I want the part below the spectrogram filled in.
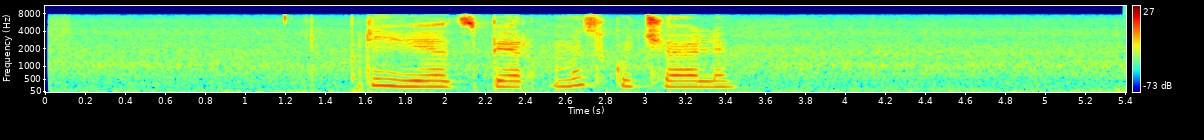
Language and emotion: Russian, sad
